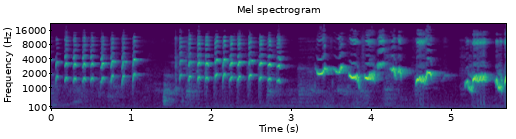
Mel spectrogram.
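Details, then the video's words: Tretekan song of a Bornean white-rumped shama aimed at goading other shamas: two series of fast, evenly repeated nasal notes, then loud looping whistles broken by rough churring. "TRETEKAN MURAI BORNEO MANCING MURAI LAIN"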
